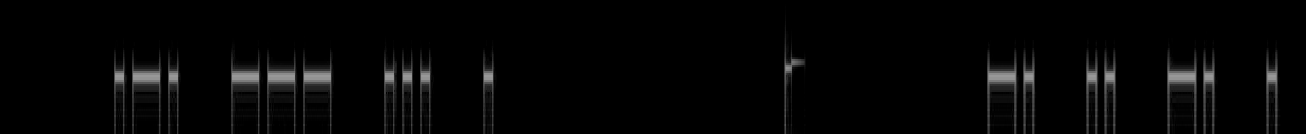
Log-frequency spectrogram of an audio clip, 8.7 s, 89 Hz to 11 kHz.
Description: Morse code, heard as a keyed tone, about 20 wpm, spaced as for 15 wpm, 700 Hz. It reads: ROSE NINE
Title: 054 Lesson 10f - Letter r - Words 20wpm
